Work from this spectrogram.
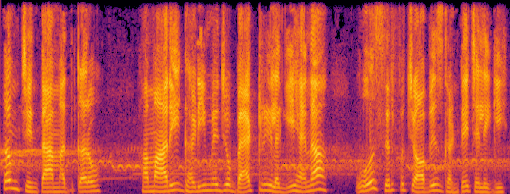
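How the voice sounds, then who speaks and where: A woman's voice: mid-range voice, a little slow, loud music behind the voice, natural voice. A woman voicing a worried male scientist in a children's cartoon story, speaking with earnest concern. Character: worried male scientist, explaining to his partner.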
